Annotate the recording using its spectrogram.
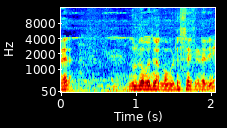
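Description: A man's voice: one drawn-out vocal sound, about a second long, rising then falling in pitch, without clear words.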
